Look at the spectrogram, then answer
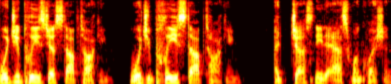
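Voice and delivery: acted loss of patience, snapping. Retelling the moment he finally snapped in a conversation, retelling raising his voice. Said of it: "I raised my voice and I said".

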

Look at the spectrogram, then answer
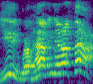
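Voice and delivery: loud accusing tone. Inspector questioning a suspect about her fiancé's death, raised accusing voice. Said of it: "Don't you raise your voice to me".

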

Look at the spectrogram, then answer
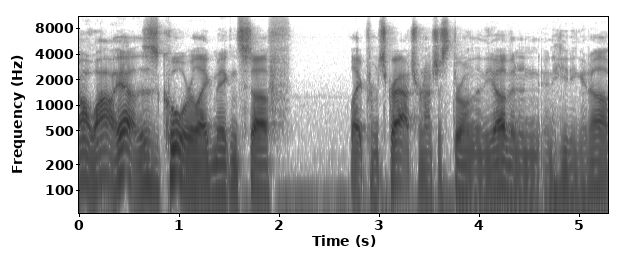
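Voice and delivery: normal talking voice

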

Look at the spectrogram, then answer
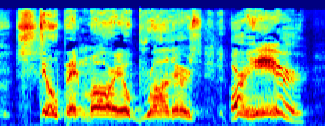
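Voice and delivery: angry heated outburst. A character speaks to Mario while the others react: angry. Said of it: "you can't just get all freaking mad".

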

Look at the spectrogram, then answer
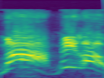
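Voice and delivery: growling yell. Showing another speaker how to yell the line at Mom: yell with more growl. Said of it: "little more growl".

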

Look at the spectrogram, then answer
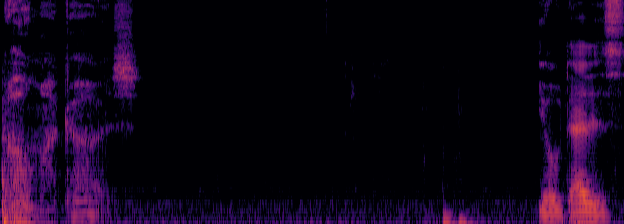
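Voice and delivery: hushed whisper, overcome with emotion. Reacting to what he said about them, getting emotional. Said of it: "I'm literally getting emotional".

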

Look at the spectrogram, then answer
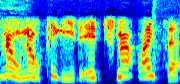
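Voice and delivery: put-on frog puppet voice. Voicemail skit, answering Piggy as Kermit: Kermit the Frog voice. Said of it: "Kermit the Frog here".

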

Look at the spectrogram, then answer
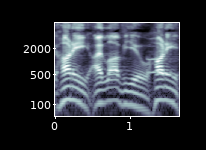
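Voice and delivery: put-on, loud, drawn-out nervous shout. Retelling a friend yelling from a kayak: imitating someone yelling nervously. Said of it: "So he was all nervous. He's like".

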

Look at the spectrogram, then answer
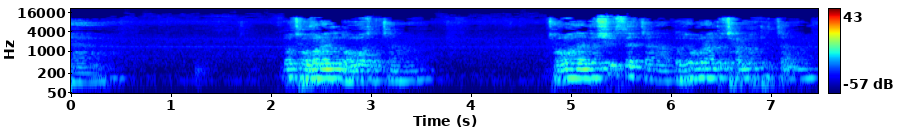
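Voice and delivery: low, nagging murmur.

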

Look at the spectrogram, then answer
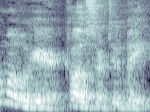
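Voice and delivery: put-on deep elderly man voice.

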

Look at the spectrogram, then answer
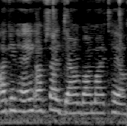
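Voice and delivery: ordinary delivery, nothing marked

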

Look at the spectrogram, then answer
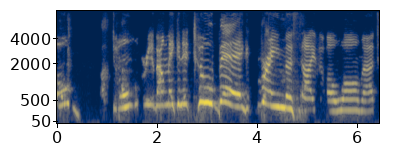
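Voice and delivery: high, slow dinosaur voice. Voicing a dinosaur who drops in with tips for the kids: Allie the Allosaurus voice. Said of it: "So that was Allie the Allosaurus".

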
